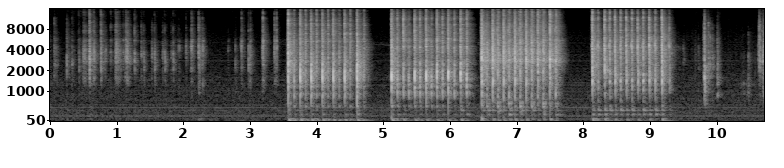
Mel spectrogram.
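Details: Noisy Magic-Refiner MK16 mechanical keyboard, due for modding with switch lube, foam and stabilizer fixes: loud, bright clacking from fast typing with a hollow, rattly edge to the keystrokes.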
